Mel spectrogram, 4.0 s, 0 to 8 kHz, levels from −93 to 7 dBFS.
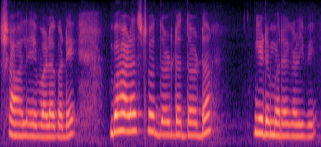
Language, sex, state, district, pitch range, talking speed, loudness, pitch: Kannada, female, Karnataka, Bidar, 245-310 Hz, 105 wpm, -18 LUFS, 265 Hz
